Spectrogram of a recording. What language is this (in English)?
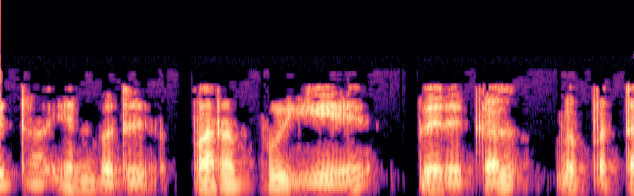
Tamil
